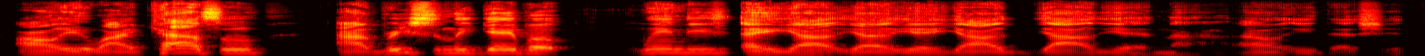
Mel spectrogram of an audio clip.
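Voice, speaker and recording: Bright, lively man chatting on a stream. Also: fairly high pitch. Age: around 50. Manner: animated, laughing, reacting to chat comments. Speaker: livestream host. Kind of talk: casual livestream chat with viewers.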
